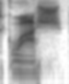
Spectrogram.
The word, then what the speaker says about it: gouache: It's gouache.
